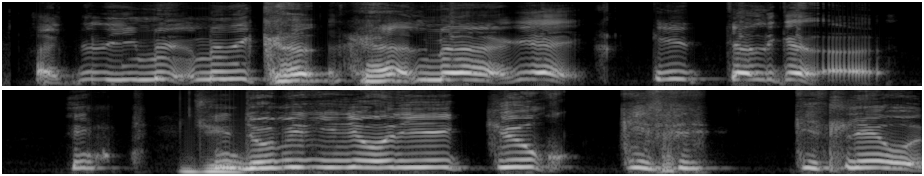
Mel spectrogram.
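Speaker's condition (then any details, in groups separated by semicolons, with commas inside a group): Cerebral palsy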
